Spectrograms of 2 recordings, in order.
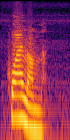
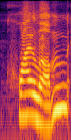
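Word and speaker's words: whilom: Quilum. Quilum. Quilum. Quilum is the pronunciation of our word of the day, spelled again W-H-I-L-O-M, and it's an adjective and it means simply former.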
